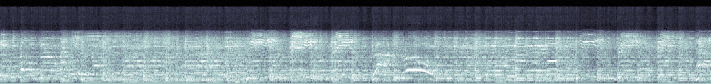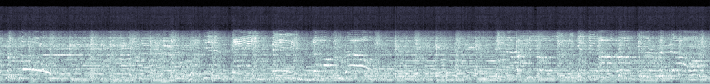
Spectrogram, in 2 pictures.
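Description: Live rock music: electric guitars playing with a male lead singer.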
